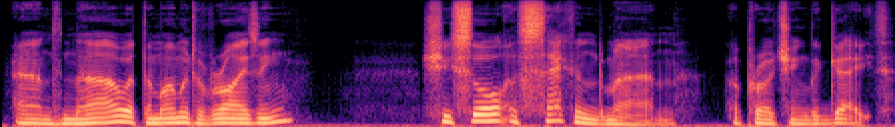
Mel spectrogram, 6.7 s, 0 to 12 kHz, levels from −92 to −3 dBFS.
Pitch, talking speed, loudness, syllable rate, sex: 120 Hz, 135 wpm, -16 LUFS, 3.8 syllables/s, male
